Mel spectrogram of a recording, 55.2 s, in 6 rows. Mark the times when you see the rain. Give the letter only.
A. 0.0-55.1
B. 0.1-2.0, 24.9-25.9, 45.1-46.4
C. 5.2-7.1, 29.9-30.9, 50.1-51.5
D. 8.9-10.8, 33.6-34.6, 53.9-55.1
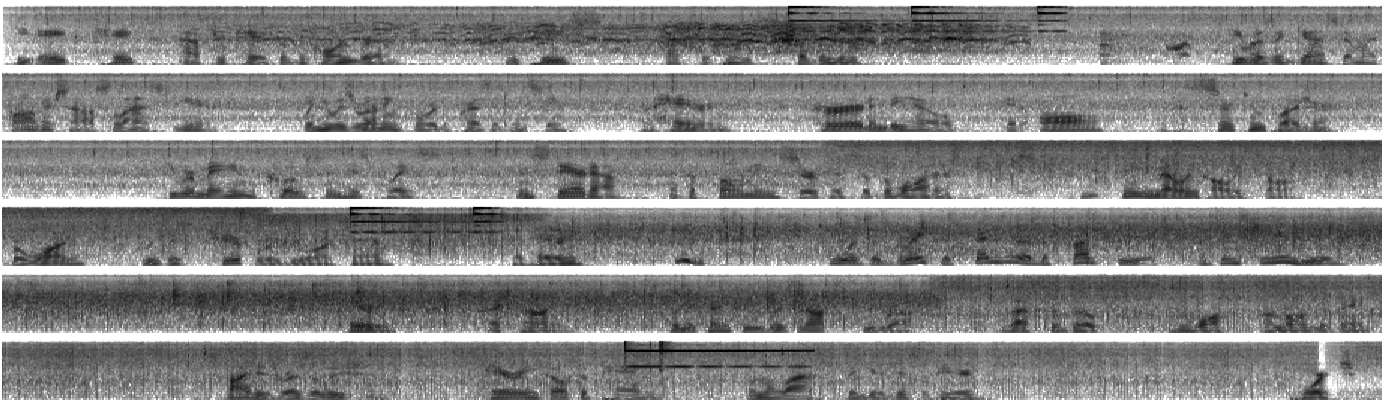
A.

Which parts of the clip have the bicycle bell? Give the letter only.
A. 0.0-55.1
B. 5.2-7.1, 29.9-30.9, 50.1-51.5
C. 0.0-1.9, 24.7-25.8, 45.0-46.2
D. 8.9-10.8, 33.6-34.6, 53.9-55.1
B.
